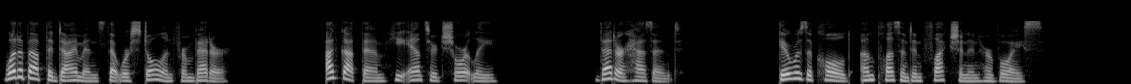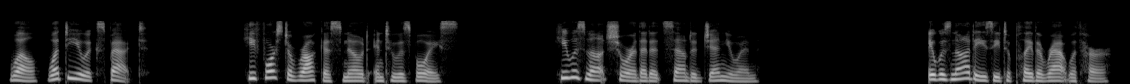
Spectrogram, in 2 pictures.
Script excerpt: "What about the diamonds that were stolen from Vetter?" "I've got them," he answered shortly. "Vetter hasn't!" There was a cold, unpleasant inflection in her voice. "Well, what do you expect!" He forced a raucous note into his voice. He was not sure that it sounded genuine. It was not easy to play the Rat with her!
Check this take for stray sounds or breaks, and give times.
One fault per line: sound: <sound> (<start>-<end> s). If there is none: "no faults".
no faults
